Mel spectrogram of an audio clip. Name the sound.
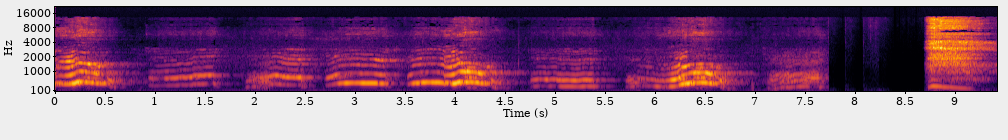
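dog howling and whimpering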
